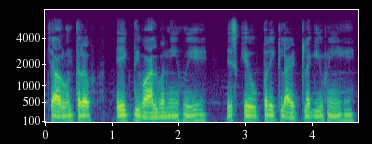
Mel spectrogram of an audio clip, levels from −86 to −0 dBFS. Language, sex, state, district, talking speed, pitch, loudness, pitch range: Hindi, male, Uttar Pradesh, Lalitpur, 165 wpm, 100 Hz, -18 LUFS, 95-105 Hz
